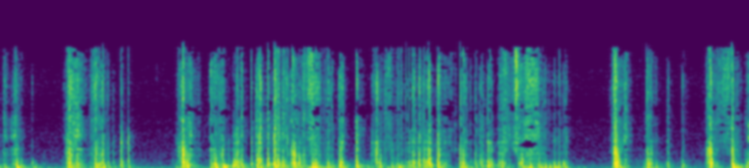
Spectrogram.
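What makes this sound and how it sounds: Fingertips rub and grip the glossy card cover of a striped-cover paperback book, a solid paper block. Quiet, dry, scratchy rubs and short squeaky grips come in many brief bursts, with a couple of short near-silent pauses between them.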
